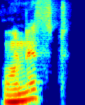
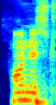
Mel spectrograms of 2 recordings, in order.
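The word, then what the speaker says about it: honest: ऑनेस्ट में आप लोग देख रहे होंगे पहले एच है बट यह हमारे पास क्या है? यह हमारा साइलेंट है। तो हम लोग यहां पर से ओ से हम लोग इसको पढ़ते हैं जो कि ऑनेस्ट होता है।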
